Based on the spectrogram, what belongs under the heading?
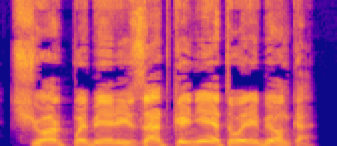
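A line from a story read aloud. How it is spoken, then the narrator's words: Shouting, less loudly. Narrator (Russian): Младший тоже закричал, но не так громко, как старший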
